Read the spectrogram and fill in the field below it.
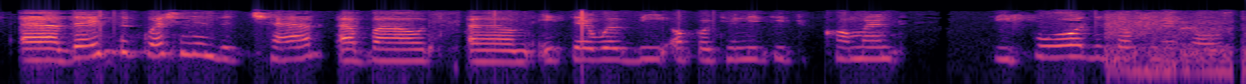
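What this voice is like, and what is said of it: Hoarse, congested sick voice. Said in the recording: “Sorry for my voice. I have a horrible cold.”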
